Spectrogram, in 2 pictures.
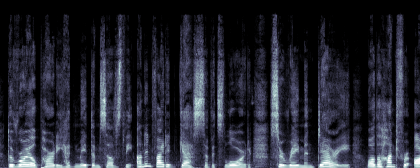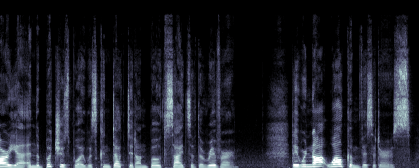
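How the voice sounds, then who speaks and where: A woman's voice: mid-range voice, fairly bright tone, dry recording. A woman reading scripted fiction as an audiobook narrator, in a dramatic storytelling style.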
